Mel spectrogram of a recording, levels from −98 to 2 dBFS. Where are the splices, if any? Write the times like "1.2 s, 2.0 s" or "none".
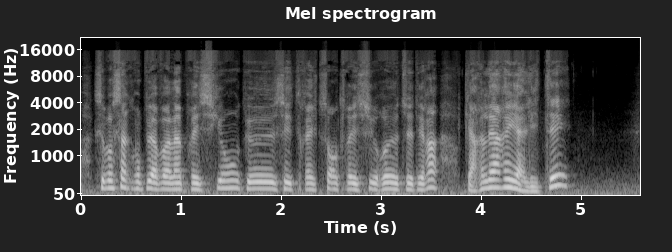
3.8 s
